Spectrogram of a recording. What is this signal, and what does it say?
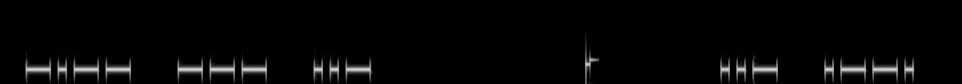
Morse code, heard as a keyed tone, about 15 wpm, spaced as for 11 wpm, 700 Hz. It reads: YOU UP
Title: 2x Character Spacing - Top 300 Words - 15wpm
